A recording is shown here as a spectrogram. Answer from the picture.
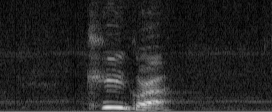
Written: kougra

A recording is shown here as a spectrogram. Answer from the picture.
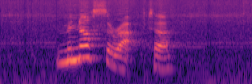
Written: Monoceraptor

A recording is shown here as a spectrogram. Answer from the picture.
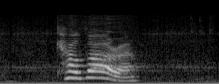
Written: kauvara

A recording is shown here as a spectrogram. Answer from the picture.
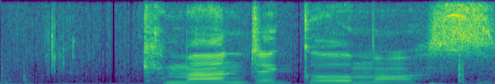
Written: commander gormos

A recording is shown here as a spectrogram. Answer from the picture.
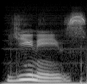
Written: unis

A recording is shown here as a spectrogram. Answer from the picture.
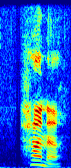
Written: hannah

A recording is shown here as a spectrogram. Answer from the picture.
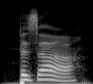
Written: bazaar

